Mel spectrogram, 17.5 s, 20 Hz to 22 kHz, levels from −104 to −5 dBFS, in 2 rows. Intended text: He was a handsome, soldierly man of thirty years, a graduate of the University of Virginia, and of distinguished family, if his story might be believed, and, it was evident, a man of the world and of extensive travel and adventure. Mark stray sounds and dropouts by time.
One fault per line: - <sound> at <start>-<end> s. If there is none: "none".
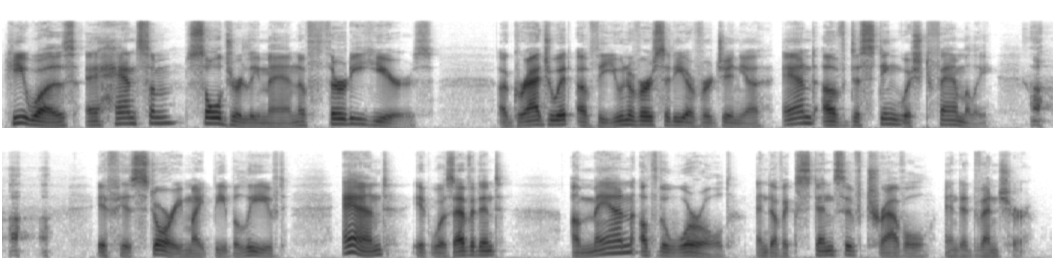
- laugh at 8.5-9.2 s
